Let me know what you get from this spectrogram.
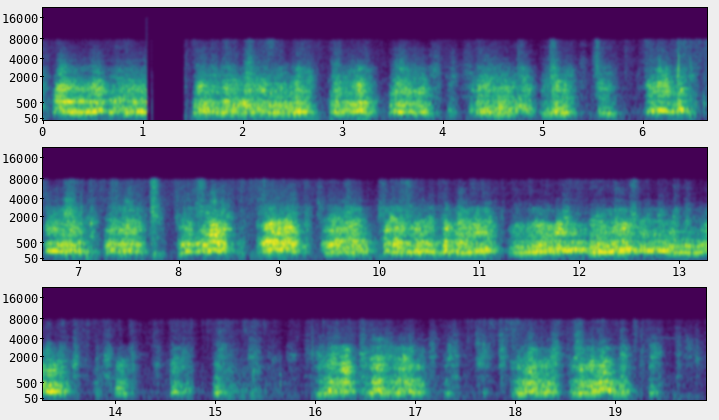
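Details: Jagdterrier puppies growl and yap almost continuously for twenty seconds, their harsh, noisy bursts coming about every half second with brief pauses, mixed with scuffling clicks.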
